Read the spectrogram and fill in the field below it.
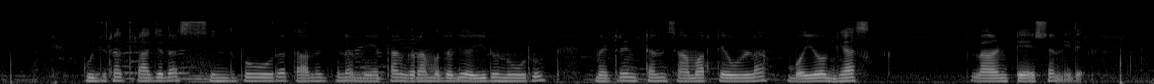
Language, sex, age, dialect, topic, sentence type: Kannada, male, 18-24, Mysore Kannada, agriculture, statement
